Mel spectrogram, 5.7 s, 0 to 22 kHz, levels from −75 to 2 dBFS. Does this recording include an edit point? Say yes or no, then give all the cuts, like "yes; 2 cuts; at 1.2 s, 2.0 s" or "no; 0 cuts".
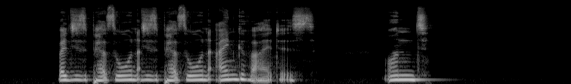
yes; 1 cut; at 1.4 s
